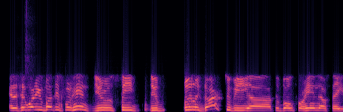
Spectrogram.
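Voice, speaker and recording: This man has a high pitch and speaks fairly quickly with a Spanish accent. His pitch varies in an ordinary way. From Cuba. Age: 20s. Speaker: caller. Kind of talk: phone-in call. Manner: halting.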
